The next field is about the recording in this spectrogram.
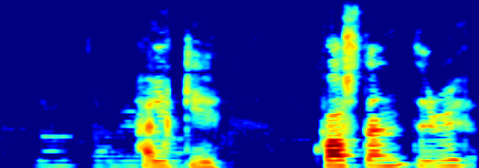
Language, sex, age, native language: Icelandic, male, 9, Icelandic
